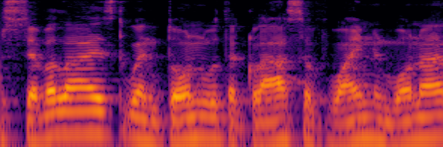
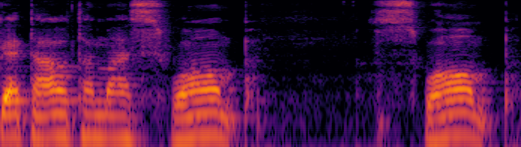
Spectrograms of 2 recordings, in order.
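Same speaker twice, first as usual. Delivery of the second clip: put-on Scottish accent, slow and drawn out. Working out how to do Scottish by imitating Shrek: Shrek voice. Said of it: "We gotta go like Shrek".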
